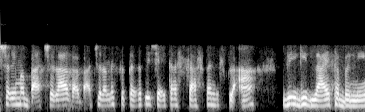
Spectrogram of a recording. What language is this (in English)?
Hebrew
